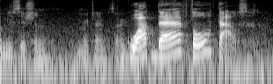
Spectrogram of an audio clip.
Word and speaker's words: Guapdad 4000: Guapdad 4000. Wapdat 4000. Guap. Think Wap Guap.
